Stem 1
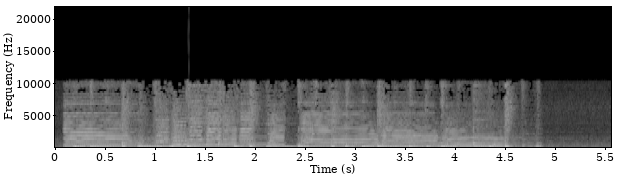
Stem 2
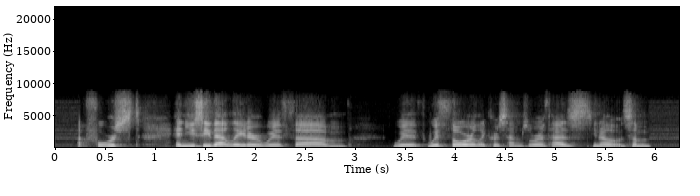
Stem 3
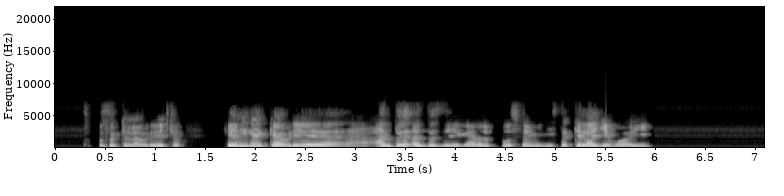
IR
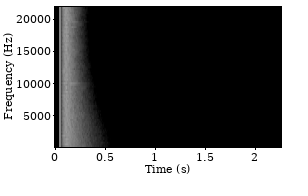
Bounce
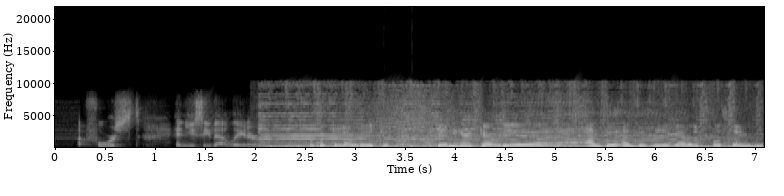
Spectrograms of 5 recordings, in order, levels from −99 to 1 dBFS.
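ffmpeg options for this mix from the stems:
-filter_complex "[0:a]aecho=1:1:6.7:0.83,adelay=1950,volume=1.5dB,asplit=2[link_01][link_02];[link_02]volume=-14dB[link_03];[1:a]highpass=870,alimiter=level_in=1dB:limit=-24dB:level=0:latency=1:release=295,volume=-1dB,volume=-1.5dB[link_04];[2:a]aeval=exprs='val(0)+0.0112*(sin(2*PI*60*n/s)+sin(2*PI*2*60*n/s)/2+sin(2*PI*3*60*n/s)/3+sin(2*PI*4*60*n/s)/4+sin(2*PI*5*60*n/s)/5)':channel_layout=same,adelay=2100,volume=-0.5dB[link_05];[link_01][link_04]amix=inputs=2:normalize=0,flanger=delay=3.8:depth=6.6:regen=87:speed=1.1:shape=sinusoidal,acompressor=threshold=-43dB:ratio=3,volume=0dB[link_06];[link_03]aecho=0:1:280|560|840|1120|1400|1680|1960:1|0.5|0.25|0.125|0.0625|0.0312|0.0156[link_07];[link_05][link_06][link_07]amix=inputs=3:normalize=0,acompressor=threshold=-28dB:ratio=4"

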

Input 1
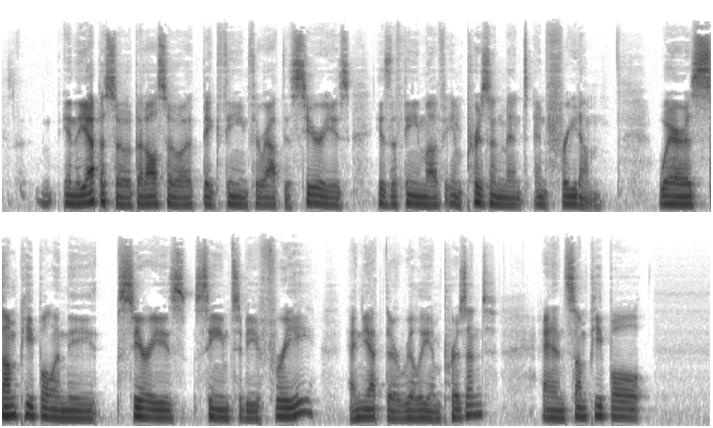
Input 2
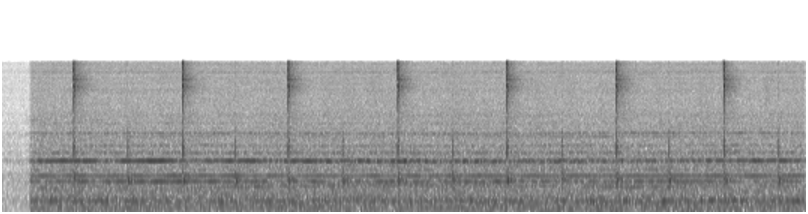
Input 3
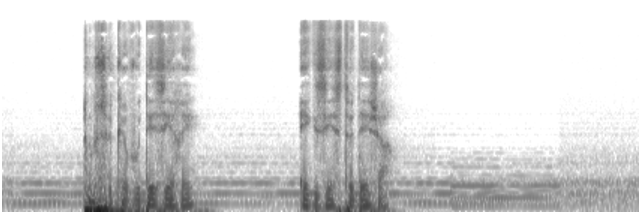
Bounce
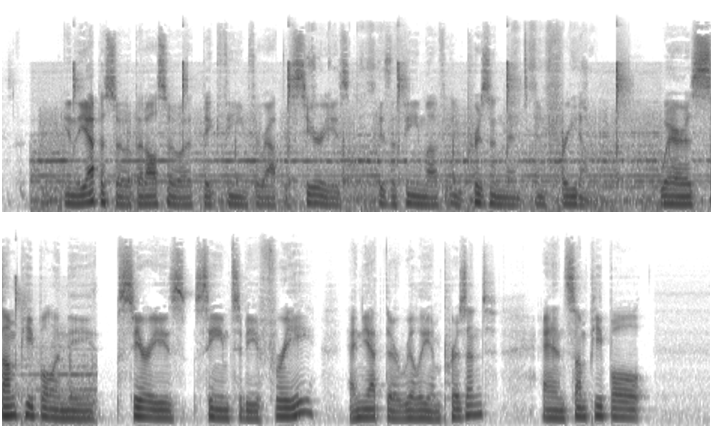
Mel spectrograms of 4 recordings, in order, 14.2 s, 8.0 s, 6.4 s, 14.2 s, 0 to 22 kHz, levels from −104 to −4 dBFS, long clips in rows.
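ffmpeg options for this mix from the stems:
ffmpeg -i stem1.wav -i stem2.wav -i stem3.wav -filter_complex "[0:a]volume=-5.5dB,asplit=2[link_01][link_02];[1:a]afwtdn=0.00562,alimiter=limit=-14dB:level=0:latency=1:release=323,volume=-1dB[link_03];[2:a]highpass=630,adelay=2100,volume=-16.5dB[link_04];[link_02]apad=whole_len=354583[link_05];[link_03][link_05]sidechaincompress=threshold=-37dB:ratio=5:attack=12:release=329[link_06];[link_01][link_06][link_04]amix=inputs=3:normalize=0" out.wav

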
